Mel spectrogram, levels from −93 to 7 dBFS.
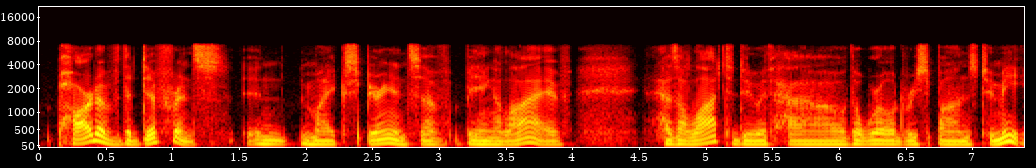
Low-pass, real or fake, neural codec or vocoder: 7.2 kHz; real; none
